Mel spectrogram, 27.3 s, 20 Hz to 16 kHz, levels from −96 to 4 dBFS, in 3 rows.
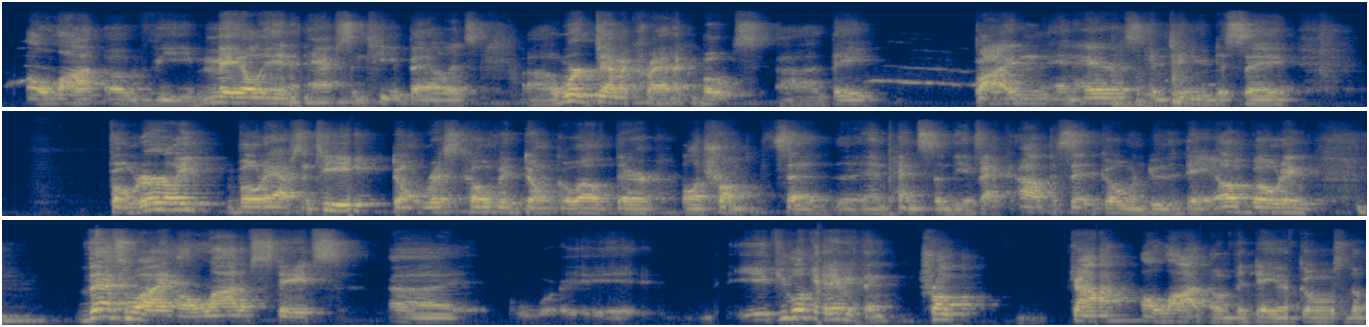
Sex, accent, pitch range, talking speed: male, American, 100-165 Hz, 150 wpm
